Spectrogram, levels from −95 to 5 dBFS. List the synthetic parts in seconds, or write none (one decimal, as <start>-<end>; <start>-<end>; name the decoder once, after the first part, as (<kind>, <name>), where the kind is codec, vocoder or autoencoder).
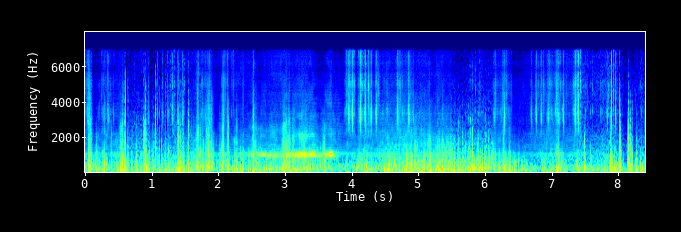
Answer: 0.0-0.6 (vocoder, Vocos); 1.6-5.5; 6.1-7.4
